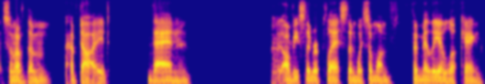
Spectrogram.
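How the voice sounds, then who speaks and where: Male co-host, deep voice, opinionated, thinks out loud. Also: no room sound. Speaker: podcast co-host. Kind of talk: casual podcast chat.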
